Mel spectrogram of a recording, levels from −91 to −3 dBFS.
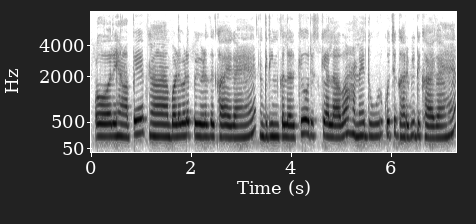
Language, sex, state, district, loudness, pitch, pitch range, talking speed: Hindi, female, Goa, North and South Goa, -13 LUFS, 235 Hz, 225-250 Hz, 195 wpm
